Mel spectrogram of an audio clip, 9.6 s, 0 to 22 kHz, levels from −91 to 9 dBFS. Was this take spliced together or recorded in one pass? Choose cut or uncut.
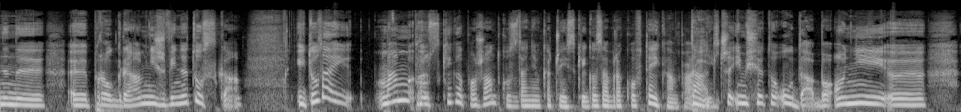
cut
